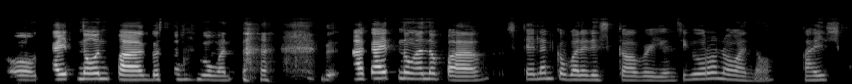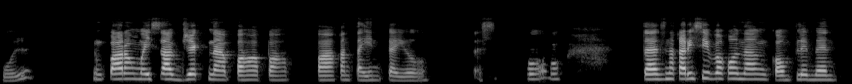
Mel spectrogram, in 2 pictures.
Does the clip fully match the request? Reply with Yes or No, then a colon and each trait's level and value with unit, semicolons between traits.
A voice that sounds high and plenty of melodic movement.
No: high, 225 Hz; average, 3.5 semitones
